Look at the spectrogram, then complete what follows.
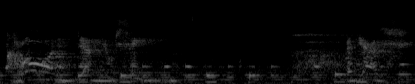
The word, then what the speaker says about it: Debussy: Is it A, Giuseppe Verdi, B, Georges Bizet, C, Giacomo Puccini, or D, Claude Debussy? And yes, it's pronounced Debussy. Debussy. Debussy. Debussy. It was never Debussy.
